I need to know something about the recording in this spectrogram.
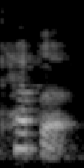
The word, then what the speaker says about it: Peppa: I love this well it's called Peppa Pig not pepper pig peppa do they say Peppa instead of pepper no like it's spelled p PPA Peppa Pig but it's just the way they say it it's like Peppa it's it's as if a British person said pepper is this where she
